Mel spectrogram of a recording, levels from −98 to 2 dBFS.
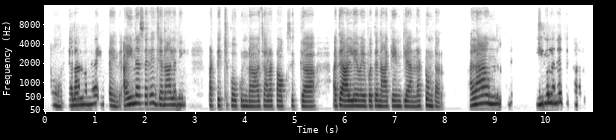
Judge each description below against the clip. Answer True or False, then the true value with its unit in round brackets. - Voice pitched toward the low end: False (205 Hz)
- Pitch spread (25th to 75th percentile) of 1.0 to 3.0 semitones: False (4.1 semitones)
